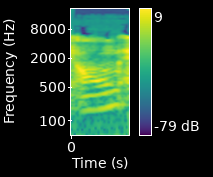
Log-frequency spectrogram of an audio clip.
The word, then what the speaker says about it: Om: And it's that vibrational piece that's in the back of your throat when you say Om. And Om is actually sort of three syllables. It's that ah, that oh, and that piece at the end.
